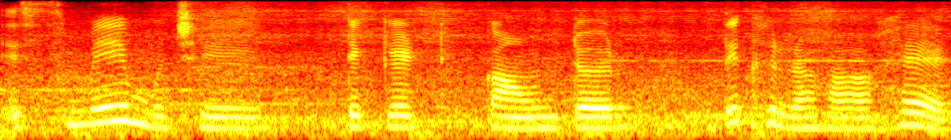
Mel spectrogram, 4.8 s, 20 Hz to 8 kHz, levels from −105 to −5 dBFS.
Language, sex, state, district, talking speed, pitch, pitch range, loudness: Hindi, female, Madhya Pradesh, Katni, 90 wpm, 200 Hz, 195-230 Hz, -15 LUFS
